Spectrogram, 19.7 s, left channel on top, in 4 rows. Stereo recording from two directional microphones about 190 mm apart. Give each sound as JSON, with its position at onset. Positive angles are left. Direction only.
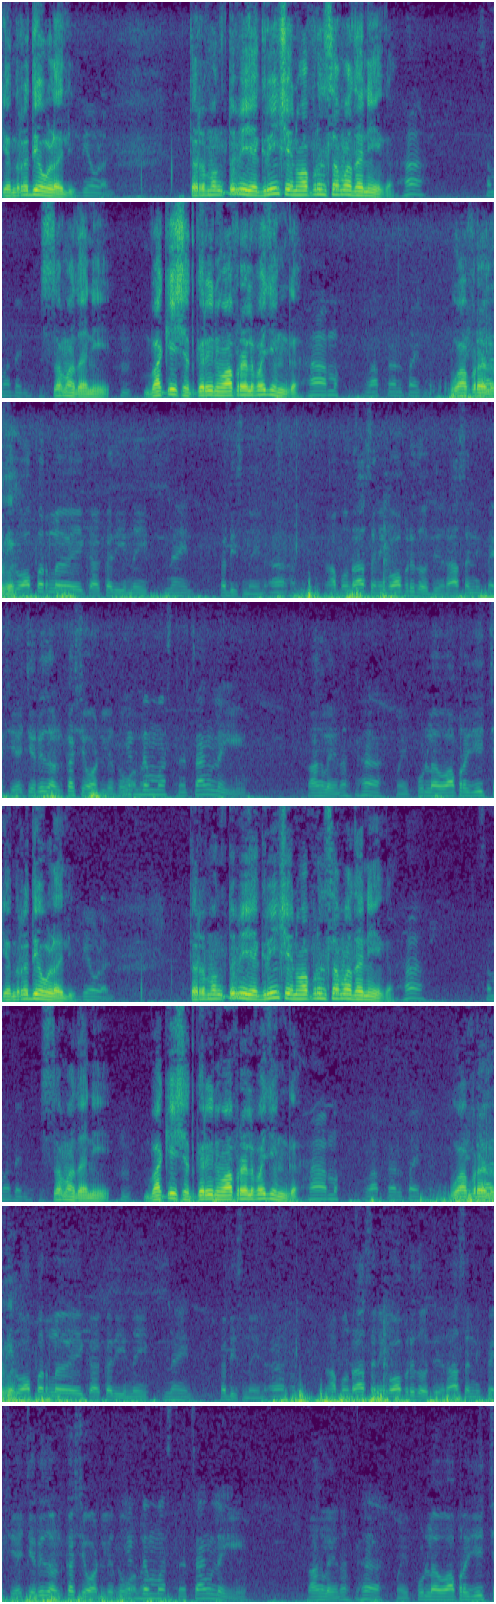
{"t": 0.0, "sound": "speech", "side_deg": 0}
{"t": 1.9, "sound": "speech", "side_deg": -5}
{"t": 5.3, "sound": "speech", "side_deg": 0}
{"t": 7.9, "sound": "speech", "side_deg": -25}
{"t": 9.4, "sound": "speech", "side_deg": 0}
{"t": 13.1, "sound": "speech", "side_deg": 5}
{"t": 16.1, "sound": "speech", "side_deg": -40}
{"t": 16.6, "sound": "speech", "side_deg": -25}
{"t": 17.8, "sound": "speech", "side_deg": 5}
